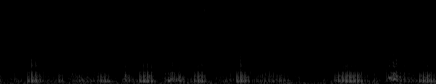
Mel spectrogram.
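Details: A female cat named Ruby grooms her kitty bed, purring throughout: a deep, continuous rumble pulsing in breath-like surges roughly three times a second, with some louder bursts and light licking noises.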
